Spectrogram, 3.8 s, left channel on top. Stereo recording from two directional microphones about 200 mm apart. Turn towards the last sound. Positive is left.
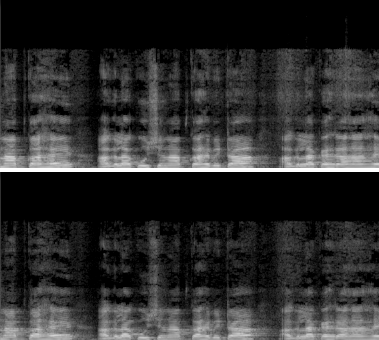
turn(degrees=25)  # may be behind; listen again after turning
